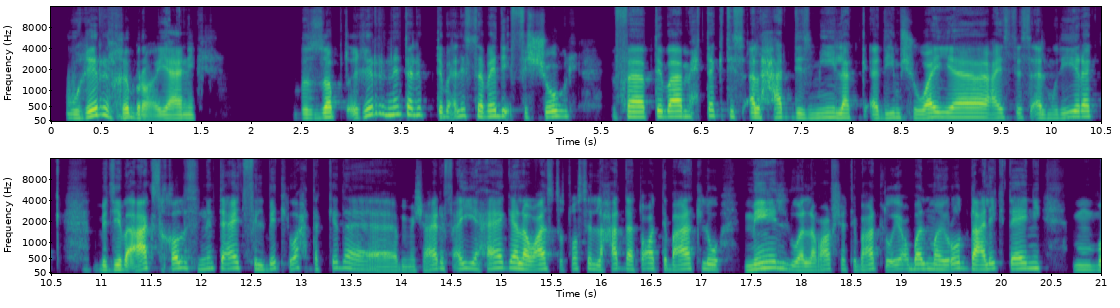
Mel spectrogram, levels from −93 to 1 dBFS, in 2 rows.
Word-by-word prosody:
وغير 150 Hz, -, +4 dB
الخبرة 145 Hz, -, +1 dB
يعني 115 Hz, +1 st, +2 dB, 1.0 s
بالضبط، 145 Hz, +5 st, +1 dB
غير 210 Hz, -, 0 dB
إن 230 Hz, -2 st, 0 dB
أنت 245 Hz, 0 st, -1 dB
اللي 220 Hz, -1 st, +1 dB
بتبقى 175 Hz, -8 st, -5 dB
لسّه 185 Hz, -2 st, 0 dB
بادئ 180 Hz, +1 st, +1 dB
في -, -, -11 dB
الشغل، 170 Hz, +4 st, 0 dB, 0.4 s
فبتبقى 170 Hz, +1 st, +6 dB
محتاج 170 Hz, +3 st, -4 dB
تسأل 165 Hz, -6 st, -1 dB
حد 145 Hz, 0 st, -1 dB
زميلك 135 Hz, +1 st, -2 dB
قديم 130 Hz, +3 st, -3 dB
شويّة، 150 Hz, +3 st, +4 dB
عايز 135 Hz, +1 st, -2 dB
تسأل 135 Hz, -2 st, -5 dB
مُديرك، 170 Hz, +7 st, -1 dB, 0.3 s
بتبقى 130 Hz, +2 st, +3 dB
عكس 175 Hz, 0 st, +3 dB
خالص 175 Hz, -1 st, -1 dB
إن 150 Hz, -, -9 dB
أنت 175 Hz, +1 st, -5 dB
قاعد 180 Hz, +2 st, 0 dB
في -, -, -13 dB
البيت 150 Hz, +5 st, -6 dB
لوحدك -, -, -7 dB
كده، 185 Hz, 0 st, -5 dB, 0.5 s
مش 115 Hz, +1 st, -12 dB
عارف 165 Hz, +3 st, -3 dB
أي 170 Hz, -1 st, -3 dB
حاجة، 185 Hz, +2 st, 0 dB
لو 150 Hz, -5 st, +4 dB
عايز 160 Hz, +1 st, +3 dB
تتواصل 165 Hz, +2 st, -9 dB
لحد 160 Hz, +4 st, -2 dB
هتقعد 160 Hz, +4 st, -2 dB
تبعت 155 Hz, +2 st, 0 dB
له 155 Hz, -3 st, -2 dB, 0.3 s
mail 175 Hz, +2 st, +2 dB
والّا 120 Hz, -2 st, 0 dB
ما -, -, -7 dB
أعرفش 150 Hz, 0 st, -3 dB
هتبعت 140 Hz, +3 st, -5 dB
له 135 Hz, -, -3 dB
إيه 150 Hz, +3 st, -3 dB
عقبال 155 Hz, +1 st, -1 dB
ما 155 Hz, -2 st, -1 dB
يرد 165 Hz, +4 st, -2 dB
عليك 165 Hz, +5 st, +2 dB
تاني، 175 Hz, +2 st, 0 dB, 0.3 s
م 135 Hz, -1 st, -6 dB
155 Hz, 165 wpm, -22 LUFS, 135-175 Hz, 1.0 s, فبتبقى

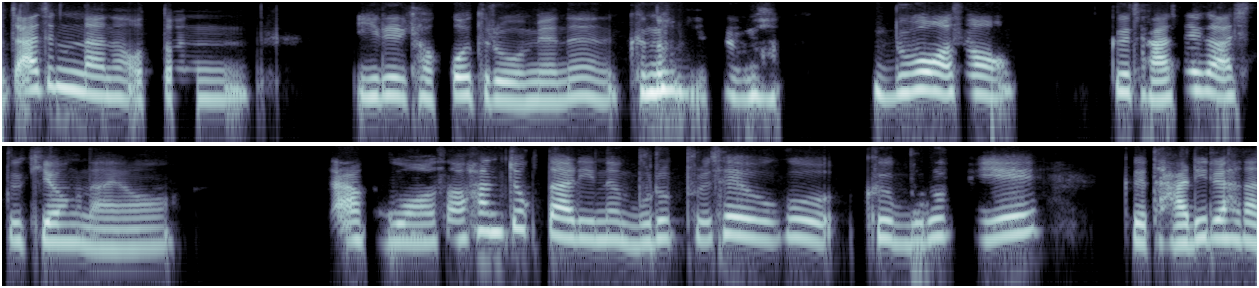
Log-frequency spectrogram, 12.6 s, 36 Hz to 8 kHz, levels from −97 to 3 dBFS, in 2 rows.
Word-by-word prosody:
짜증 290 Hz, 0 st, +4 dB
나는 220 Hz, -5 st, 0 dB
어떤 195 Hz, +3 st, -7 dB, 0.5 s
일을 215 Hz, 0 st, 0 dB
겪고 215 Hz, +2 st, +2 dB
들어오면은 185 Hz, +1 st, -2 dB
그 -, -, 0 dB
노래를 255 Hz, 0 st, +8 dB, 0.2 s
막 205 Hz, -1 st, -3 dB, 0.5 s
누워서 240 Hz, -1 st, +4 dB, 0.5 s
그 255 Hz, -, +1 dB
자세가 225 Hz, +4 st, +2 dB
아직도 210 Hz, 0 st, -5 dB
기억나요. 170 Hz, -5 st, -4 dB, 0.8 s
딱 215 Hz, -, 0 dB
누워서 200 Hz, +3 st, -4 dB
1 290 Hz, +4 st, +2 dB
쪽 325 Hz, -2 st, -3 dB
다리는 220 Hz, -5 st, +1 dB
무릎을 215 Hz, +2 st, -5 dB
세우고 235 Hz, -4 st, +1 dB
그 235 Hz, -, -2 dB
무릎 220 Hz, +4 st, -3 dB
위에 260 Hz, +7 st, +2 dB, 0.4 s
그 200 Hz, -, 0 dB
다리를 220 Hz, +6 st, +1 dB
1 210 Hz, -2 st, -1 dB
215 Hz, 275 characters per minute, -19 LUFS, 200-240 Hz, 0.8 s, 노래를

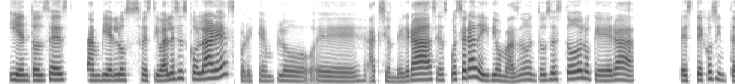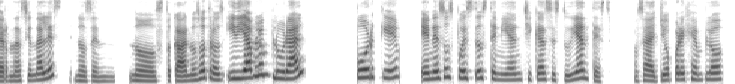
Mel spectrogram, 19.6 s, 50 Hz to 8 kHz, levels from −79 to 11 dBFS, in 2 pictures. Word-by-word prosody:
Y 200 Hz, -2 st, +4 dB
entonces 190 Hz, +3 st, +2 dB, 0.2 s
también 190 Hz, 0 st, +1 dB
los 195 Hz, 0 st, -2 dB
festivales 185 Hz, +3 st, +2 dB
escolares, 260 Hz, -, +4 dB
por -, -, -9 dB
ejemplo, 170 Hz, -2 st, -6 dB
eh, 160 Hz, 0 st, -5 dB
Acción 160 Hz, -3 st, -7 dB
de 145 Hz, +1 st, -7 dB
Gracias, 200 Hz, +2 st, +4 dB
pues 220 Hz, +2 st, -2 dB
era 300 Hz, +3 st, +7 dB
de -, -, +3 dB
idiomas, 180 Hz, -5 st, -2 dB
¿no? 205 Hz, +2 st, -4 dB
Entonces 205 Hz, +3 st, -4 dB
todo 245 Hz, +3 st, +2 dB
lo 245 Hz, -2 st, 0 dB
que 180 Hz, -3 st, -2 dB
era 195 Hz, -1 st, +1 dB, 0.6 s
festejos 200 Hz, +6 st, -1 dB
internacionales 190 Hz, -, -2 dB
nos 175 Hz, -1 st, -8 dB
en 160 Hz, -1 st, -9 dB, 0.2 s
nos 170 Hz, -3 st, -3 dB
tocaba 170 Hz, -2 st, +2 dB
a -, -, 0 dB
nosotros, 210 Hz, +1 st, 0 dB
y 245 Hz, -, 0 dB
di 250 Hz, +2 st, +4 dB
hablo 330 Hz, +7 st, +7 dB
en 390 Hz, -, -4 dB
plural, 250 Hz, -, +4 dB, 0.7 s
porque 290 Hz, 0 st, +1 dB, 0.3 s
en 220 Hz, +3 st, +2 dB
esos 290 Hz, +4 st, 0 dB
puestos 260 Hz, 0 st, -1 dB
tenían 210 Hz, -2 st, -4 dB
chicas 220 Hz, 0 st, -4 dB
estudiantes. 195 Hz, -, -2 dB, 0.3 s
O 170 Hz, -, -13 dB
sea, 180 Hz, 0 st, 0 dB
yo, 195 Hz, +5 st, -3 dB
por 220 Hz, +1 st, -1 dB
ejemplo, 220 Hz, 0 st, -3 dB
200 Hz, 145 wpm, -21 LUFS, 180-235 Hz, 0.7 s, era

